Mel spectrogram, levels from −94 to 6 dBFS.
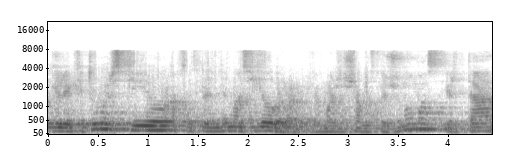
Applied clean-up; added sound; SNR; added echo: neural separator model SepFormer DNS4.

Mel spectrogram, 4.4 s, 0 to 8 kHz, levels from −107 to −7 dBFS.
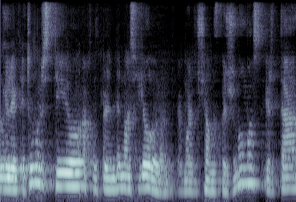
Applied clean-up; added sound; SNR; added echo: neural mask model DeepFilterNet 3.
